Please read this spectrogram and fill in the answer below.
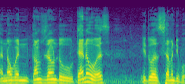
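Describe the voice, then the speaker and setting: A man speaks at a moderate pace. His fairly high pitch has ordinary variation. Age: 60s. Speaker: lawyer cricketer, team elder. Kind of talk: post-match interview.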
